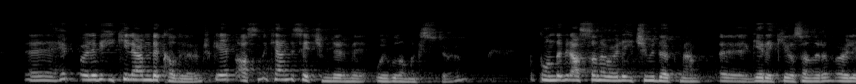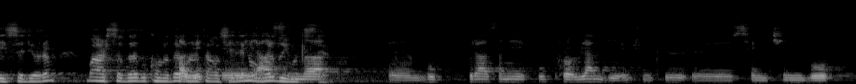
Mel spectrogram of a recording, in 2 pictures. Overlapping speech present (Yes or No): Yes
